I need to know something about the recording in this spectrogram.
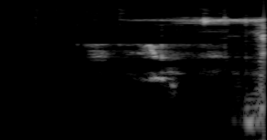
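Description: Near silence: a dead gap with only a very faint trace of sound a little past the middle.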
